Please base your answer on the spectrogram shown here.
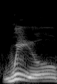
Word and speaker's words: we'll: Se puede contraer will will que suena igual que rueda. We'll miss the train.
